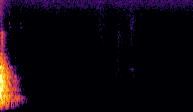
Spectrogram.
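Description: A man's voice makes a brief sound right at the start, then near silence: room tone.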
